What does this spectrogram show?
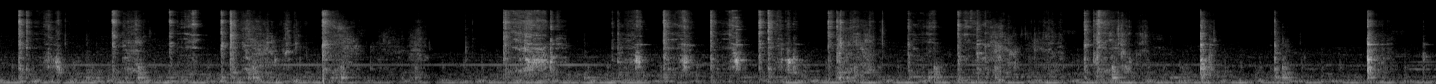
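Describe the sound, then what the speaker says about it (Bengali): A metal spoon scrapes and clinks around a pot of Bengali-style dum aloo potato curry as water is mixed in, with irregular close clatters against the pot over a steady low background and no talking. "ভালোভাবে মিশিয়ে দেব।"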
